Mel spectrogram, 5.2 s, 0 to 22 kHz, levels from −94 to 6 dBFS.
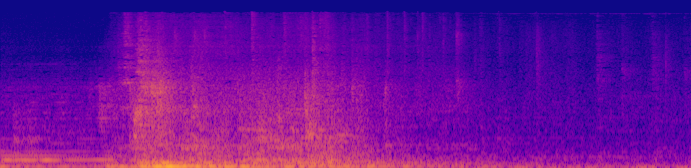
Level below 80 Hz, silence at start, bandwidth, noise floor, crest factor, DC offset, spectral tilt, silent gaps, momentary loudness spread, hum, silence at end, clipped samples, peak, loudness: -30 dBFS; 0 s; 15.5 kHz; -48 dBFS; 18 dB; under 0.1%; -6 dB/octave; none; 26 LU; none; 0.05 s; under 0.1%; -10 dBFS; -31 LUFS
